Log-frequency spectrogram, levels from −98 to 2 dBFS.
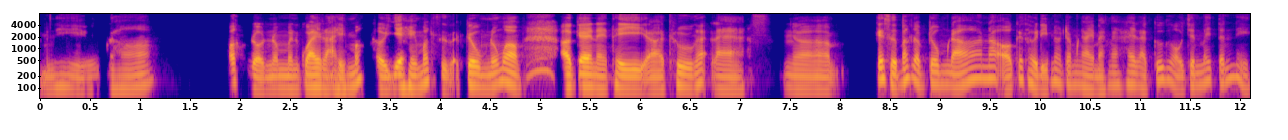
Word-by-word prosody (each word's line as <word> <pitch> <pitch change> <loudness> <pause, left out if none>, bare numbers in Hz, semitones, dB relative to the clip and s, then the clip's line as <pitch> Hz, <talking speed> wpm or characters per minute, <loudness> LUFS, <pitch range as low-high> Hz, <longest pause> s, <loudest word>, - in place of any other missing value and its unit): mình 95 - -10
hiểu. 105 -4 -9 0.2
Đó, 105 +6 -7 0.7
mất - - +2
rồi, 90 - +3
nên 100 +2 -4
mình 100 0 -3
quay 110 +2 +5
lại 105 +1 -1
thì 95 - -1
mất 120 +7 -2 0.2
thời 95 - +3
gian, 110 -1 +4
mất 140 +4 -1
sự - - -2
tập - - -5
trung, 120 -3 +5
đúng 125 +6 0
hông? 140 - +6 0.4
OK 115 -1 +6 0.2
này, 100 -2 0
thì, 100 -1 +3
ờ, 95 0 -1
thường 115 -4 0
á, 145 +4 -2
là, 95 -2 -3 0.5
ờ, 95 -1 -3 0.4
cái 165 - +6
sự - - +3
mất 150 - +1
tập 125 - 0
trung 130 -1 -1
đó 125 +10 0
nó 180 0 -1
ở - - +1
cái 170 - -6
thời 125 -8 -2
điểm 150 - -5
nào 150 - -7
trong 125 0 -6
ngày 110 -3 -3
bạn 95 -1 -7
ha? 125 - -8
Hay 125 -1 -4
là 110 -3 -5
cứ 160 - -5
ngồi 100 -11 -6
trên 120 +6 -5
máy 145 +4 -6
tính 170 +3 -6
thì 185 - -9
110 Hz, 255 wpm, -24 LUFS, 100-130 Hz, 0.7 s, hông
